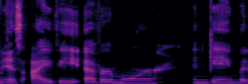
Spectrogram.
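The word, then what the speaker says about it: Ivie: My name is Ivy Evermore in game, but it's spelled I V I E space ever M O R, which is a uh Taylor Swift reference.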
